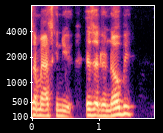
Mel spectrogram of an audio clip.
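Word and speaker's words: Anunoby: Is it I'm not saying I'm pronouncing right because I'm asking you. Is it Anobi? Yeah. OG and Anobi. Anobi.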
